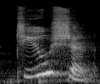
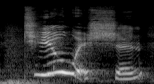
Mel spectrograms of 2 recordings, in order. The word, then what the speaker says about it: tuition: next time okay but honey sweetheart it's not tution I'll teach you three pronunciations the British British and Indian pronunciation is tuition and the American pronunciation is Du so let's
